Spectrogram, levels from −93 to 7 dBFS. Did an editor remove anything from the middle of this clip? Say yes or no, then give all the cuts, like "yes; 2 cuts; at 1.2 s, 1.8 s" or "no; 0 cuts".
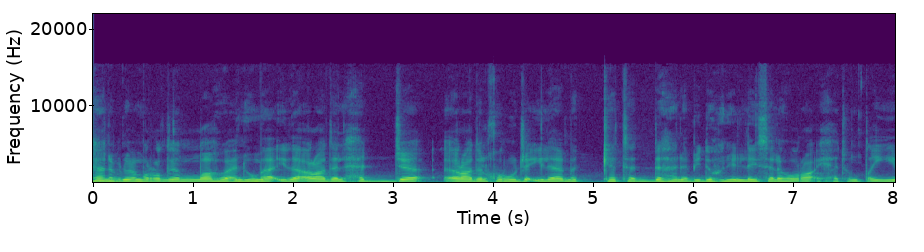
no; 0 cuts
